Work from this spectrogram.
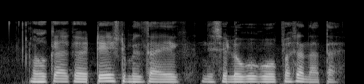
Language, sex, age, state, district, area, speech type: Hindi, male, 60+, Rajasthan, Jodhpur, urban, spontaneous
